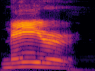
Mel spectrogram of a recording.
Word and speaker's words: Mayer: Everyone's talking about Meyer being gone, bro. I don't see him leaving, bro. There's no point for him to leave. Mayer. Not Meyer. Mayer.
